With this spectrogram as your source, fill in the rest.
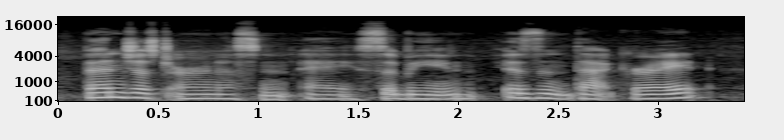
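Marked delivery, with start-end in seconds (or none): none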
